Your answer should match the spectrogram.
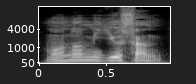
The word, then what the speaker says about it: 物見遊山: 山らしいです。遊じゃなくて。 – 遊山、あ、物見遊山って読むんですね。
